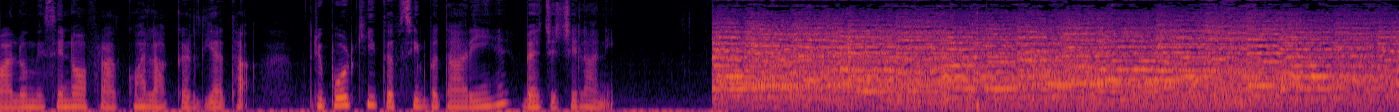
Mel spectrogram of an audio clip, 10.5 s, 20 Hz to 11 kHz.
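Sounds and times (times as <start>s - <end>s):
speech: 0.0s - 4.7s
church bells ringing from churches across Charleston: 5.4s - 10.4s.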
